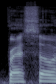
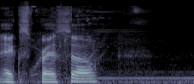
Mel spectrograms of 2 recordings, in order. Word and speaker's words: espresso: ladders i think it's pronounced espresso not expresso don't know how you pronounce it in english honestly i just always call it expresso like uh co-worker a co-worker that always that always shrinks them corrected me as well but i'm like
